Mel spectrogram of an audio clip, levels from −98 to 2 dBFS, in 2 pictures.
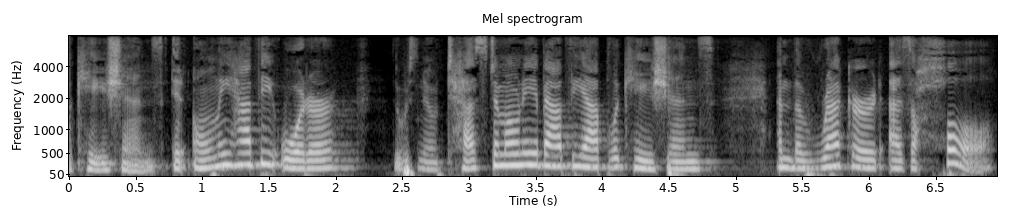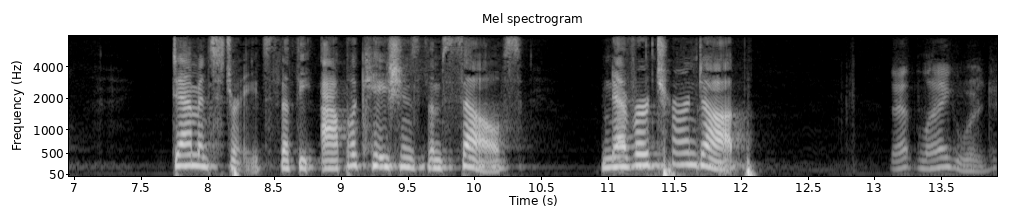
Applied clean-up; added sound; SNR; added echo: neural mask model RNNoise.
